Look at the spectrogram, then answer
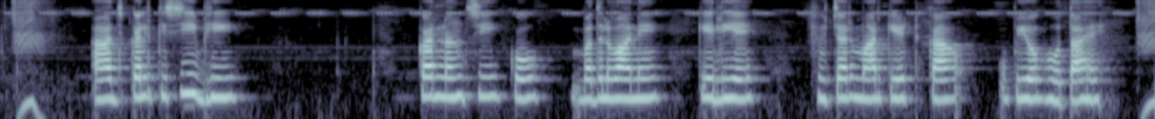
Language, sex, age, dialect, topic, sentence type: Hindi, female, 36-40, Garhwali, banking, statement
